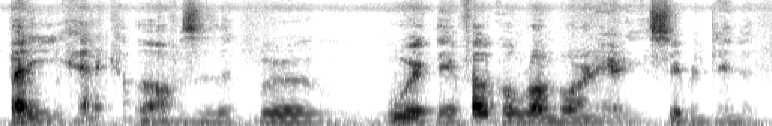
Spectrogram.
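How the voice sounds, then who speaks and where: An older Australian former prison officer recalling stories in a loose, rambling way with plenty of restarts. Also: male voice, mid-range voice, steady tone, quick pace, a little mellow, poor audio. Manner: rambling, broken anecdotes with many restarts. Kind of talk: casual recollection.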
